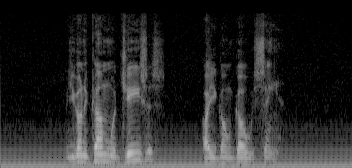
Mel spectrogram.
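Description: A man speaks calmly through a microphone in short phrases.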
